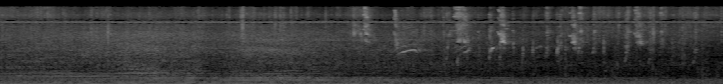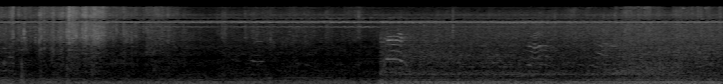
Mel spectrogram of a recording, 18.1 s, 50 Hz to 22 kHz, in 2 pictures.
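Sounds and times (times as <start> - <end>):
monkeys squeaking and chirping: 4.3 - 9.0.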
